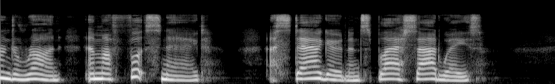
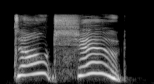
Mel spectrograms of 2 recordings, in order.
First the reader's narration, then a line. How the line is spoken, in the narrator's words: I screamed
